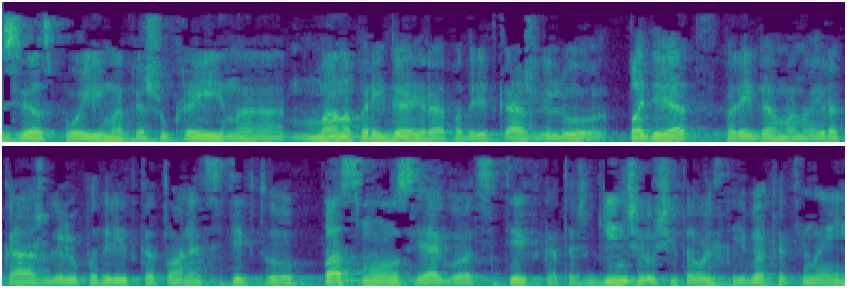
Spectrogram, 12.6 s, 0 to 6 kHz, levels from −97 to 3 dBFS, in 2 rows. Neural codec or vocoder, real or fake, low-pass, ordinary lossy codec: codec, 16 kHz, 16 kbps, FreqCodec, smaller model; fake; 5.4 kHz; MP3, 24 kbps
